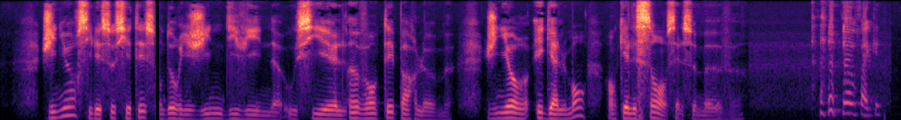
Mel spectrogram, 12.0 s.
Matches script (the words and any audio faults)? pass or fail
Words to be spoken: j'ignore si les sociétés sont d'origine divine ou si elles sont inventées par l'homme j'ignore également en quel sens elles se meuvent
fail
